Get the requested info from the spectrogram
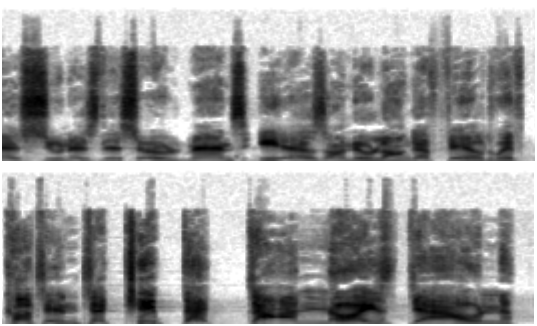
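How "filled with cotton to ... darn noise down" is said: grumpy shout. Acted. Grumpy old man complaining.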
